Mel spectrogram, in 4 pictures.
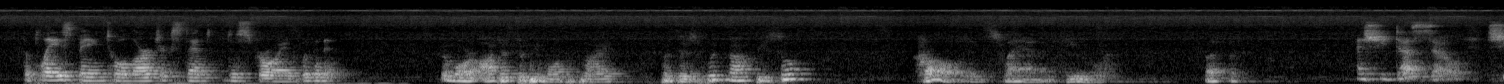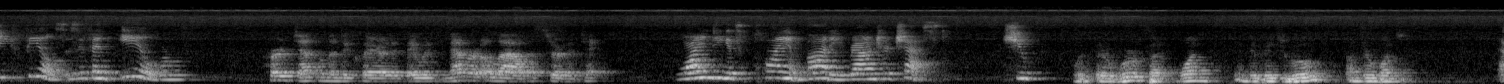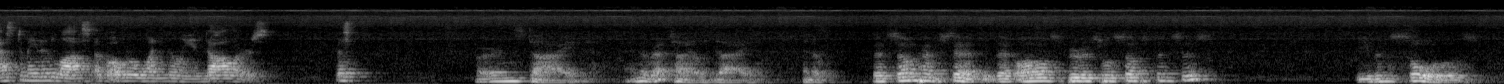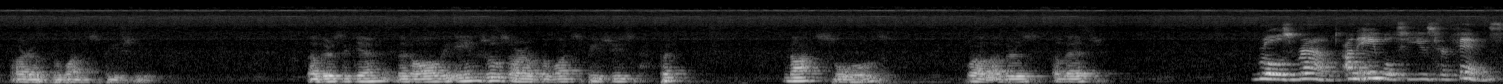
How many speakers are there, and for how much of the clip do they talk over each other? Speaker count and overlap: five, no overlap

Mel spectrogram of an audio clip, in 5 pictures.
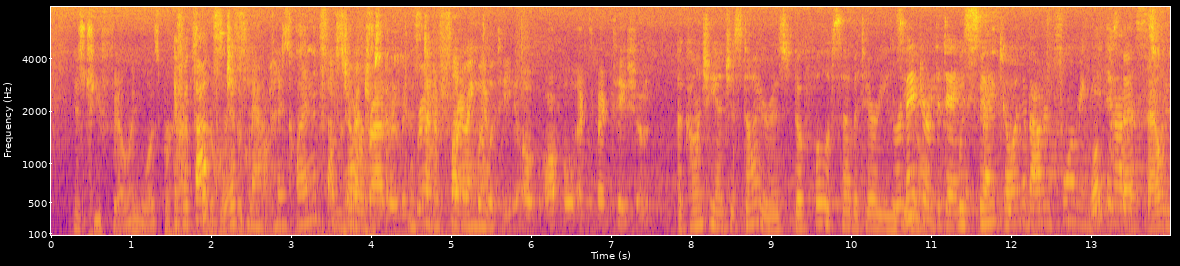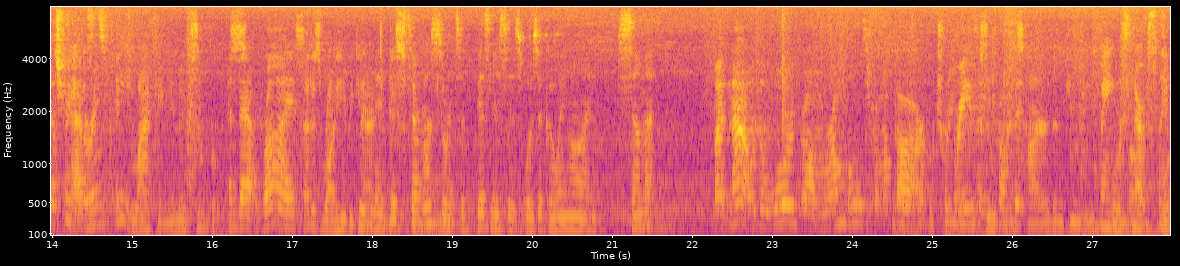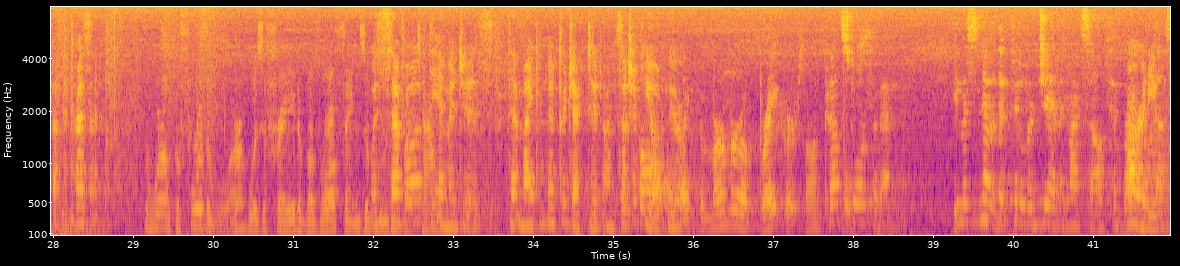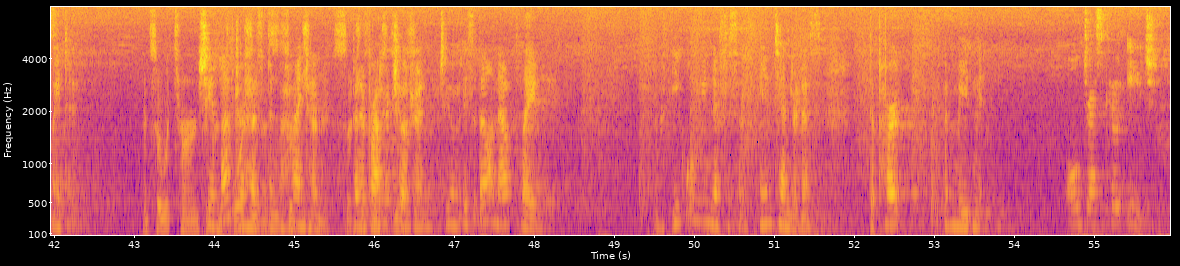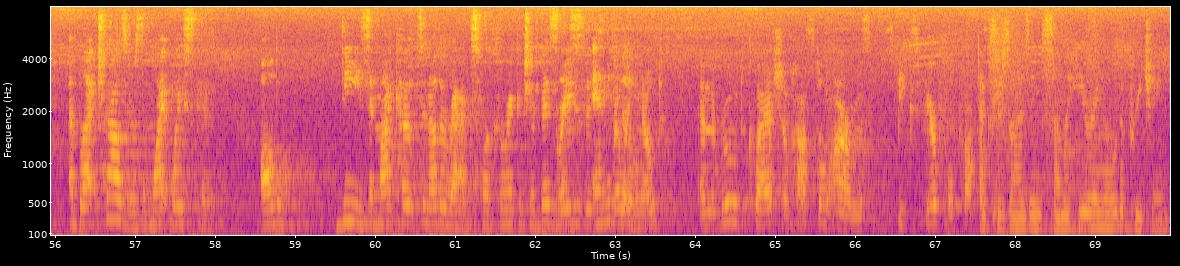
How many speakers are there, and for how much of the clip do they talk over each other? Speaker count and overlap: six, about 33%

